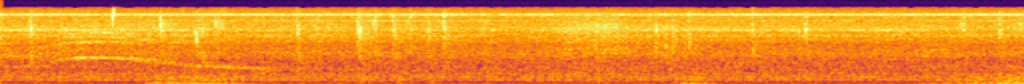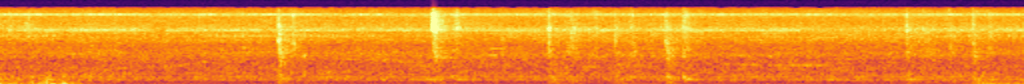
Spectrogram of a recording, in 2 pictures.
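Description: Sparse, irregular keystrokes on a computer keyboard, over a steady faint hum. A few soft low thumps come about a second in and around five seconds in.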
